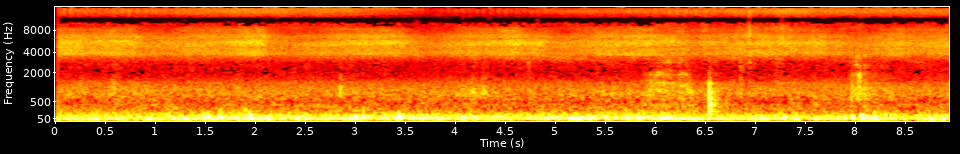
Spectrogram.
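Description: Steady high buzz of a summer insect chorus, over a low rumble, with a couple of faint ticks in the second half.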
